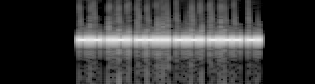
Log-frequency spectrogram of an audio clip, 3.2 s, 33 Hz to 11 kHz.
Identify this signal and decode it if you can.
Morse code, heard as a keyed tone, about 53 wpm, 700 Hz. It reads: KF7CYN
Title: USA Call Signs - 6 Characters - 50wpm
